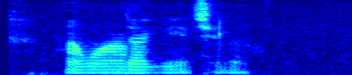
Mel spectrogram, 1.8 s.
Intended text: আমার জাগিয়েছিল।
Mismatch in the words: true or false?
false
